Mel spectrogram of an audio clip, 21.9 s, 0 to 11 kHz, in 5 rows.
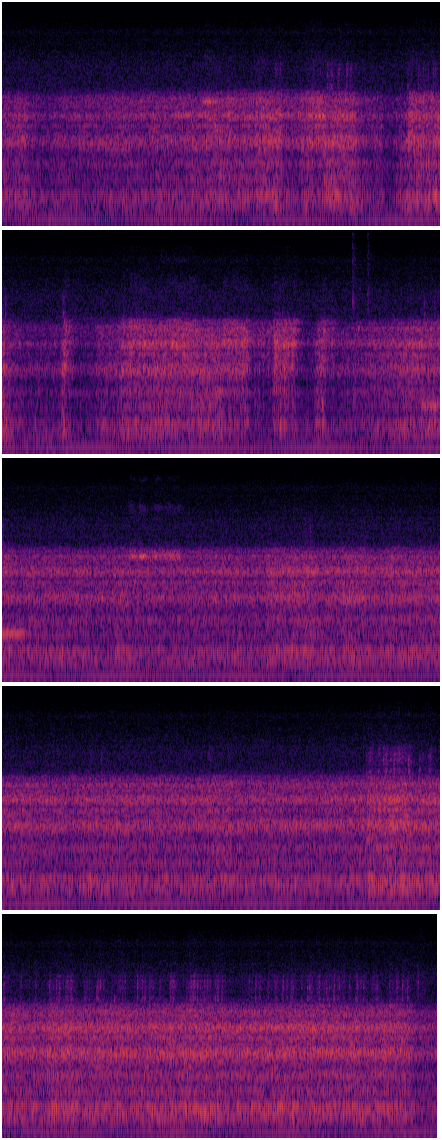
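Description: Shortwave static and hiss from an Icom IC-746Pro transceiver's speaker as it is tuned across the 40-metre band in lower sideband, with a couple of brief whistles from carriers and a few dips as the dial moves. No stations come through: band conditions are really bad.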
